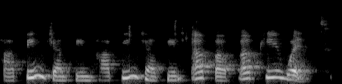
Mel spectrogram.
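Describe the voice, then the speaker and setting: A woman's voice: high voice, big pitch swings, unhurried, highs cut off. A woman author reading her own picture book aloud to children. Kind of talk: children's read-aloud narration.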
